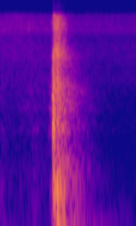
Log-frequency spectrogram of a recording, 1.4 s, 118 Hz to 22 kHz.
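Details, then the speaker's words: 2014 Ford F250 Platinum door: a single hard, dull slam with a metallic clunk; the stock striker lacks a rubber grommet, and swapping in an 09–14 F-150 striker (9L3Z1522008A) makes the door shut more solidly. "it's just hard it's clunky you know it it just doesn't seal that great"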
